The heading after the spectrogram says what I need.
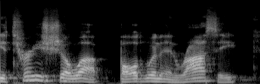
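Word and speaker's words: Rozzi: Andrew Baldwin and brand i r Oz zi I guess he pronounces it Rossi you know it's a z really anyway the judge ordered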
